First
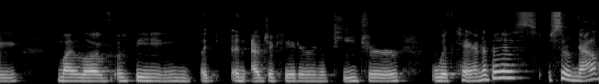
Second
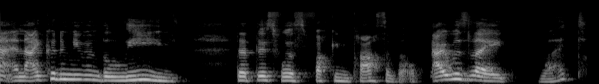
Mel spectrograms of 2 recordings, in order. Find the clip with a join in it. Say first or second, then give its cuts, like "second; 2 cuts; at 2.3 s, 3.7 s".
second; 1 cut; at 4.3 s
